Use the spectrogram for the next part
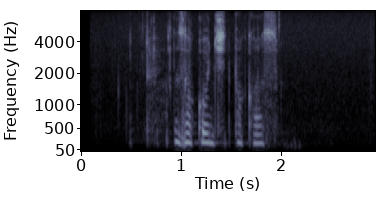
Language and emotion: Russian, neutral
